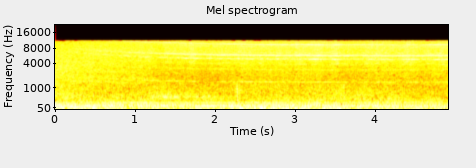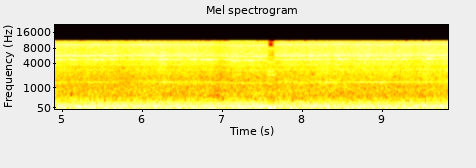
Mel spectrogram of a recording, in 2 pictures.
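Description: A jet engine whines with a high, steady hum.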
